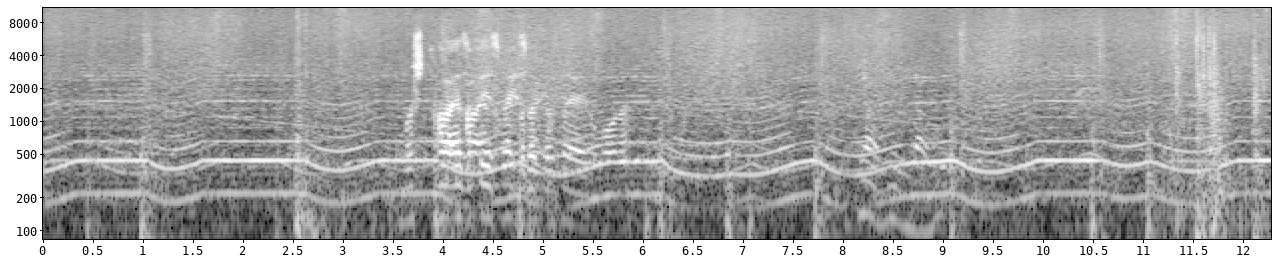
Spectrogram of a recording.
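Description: A jet ski engine hums and revs up and down.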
